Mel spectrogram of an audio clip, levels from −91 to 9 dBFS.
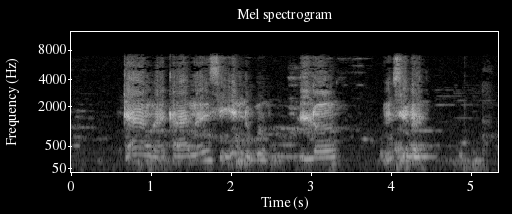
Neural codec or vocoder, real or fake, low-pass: none; real; 7.2 kHz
